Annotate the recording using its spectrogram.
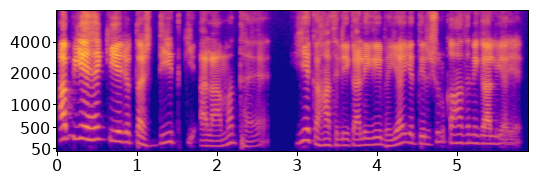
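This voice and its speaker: Male online teacher, rather high voice, slow and patient, dry sound. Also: very animated, fairly bright tone, dry recording. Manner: patient, drawn-out demonstrations of sounds. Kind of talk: online class teaching Quran reading. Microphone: video call.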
